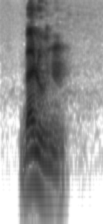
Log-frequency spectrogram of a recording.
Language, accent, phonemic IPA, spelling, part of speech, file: French, France, /ba.lun/, balloune, noun, LL-Q150 (fra)-balloune.wav
- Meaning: 1. inflatable balloon 2. bubble 3. alcohol breath test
